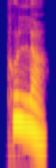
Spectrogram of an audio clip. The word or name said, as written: ಖುಲ್ಲ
